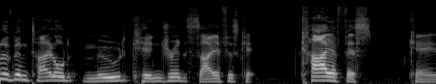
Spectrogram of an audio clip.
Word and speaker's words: Ciaphas: And that was what probably should have been titled Mood Kindred Ciaphas Cain. It's a hard C, not a soft C.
